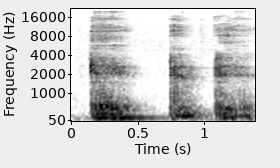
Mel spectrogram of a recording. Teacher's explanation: for example 애 and 에 sounds almost the same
